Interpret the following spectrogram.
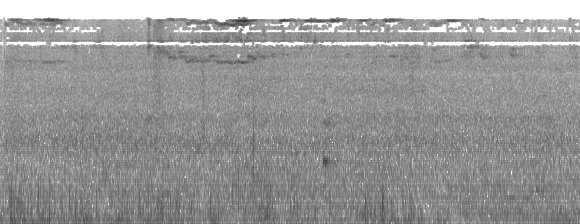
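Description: City street ambience: a steady low rumble of passing traffic.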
